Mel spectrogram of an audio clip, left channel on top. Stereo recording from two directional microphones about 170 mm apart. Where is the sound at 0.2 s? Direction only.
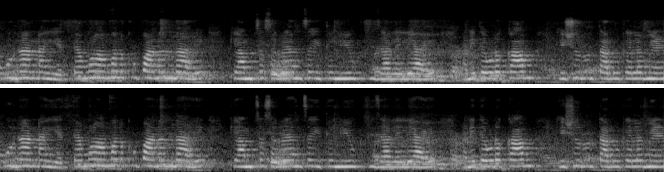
10° right (ahead or behind).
